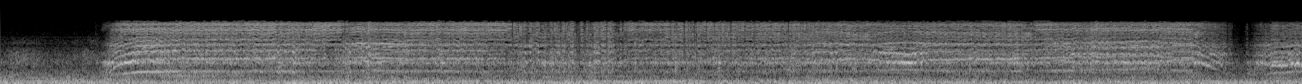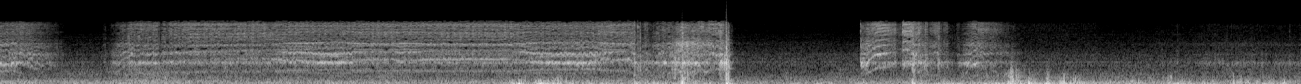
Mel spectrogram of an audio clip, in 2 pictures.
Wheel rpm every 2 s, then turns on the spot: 60, 160, 160, 160, 160, 140, 50, 130, 160, 130, 40, 40, 10.
24-26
